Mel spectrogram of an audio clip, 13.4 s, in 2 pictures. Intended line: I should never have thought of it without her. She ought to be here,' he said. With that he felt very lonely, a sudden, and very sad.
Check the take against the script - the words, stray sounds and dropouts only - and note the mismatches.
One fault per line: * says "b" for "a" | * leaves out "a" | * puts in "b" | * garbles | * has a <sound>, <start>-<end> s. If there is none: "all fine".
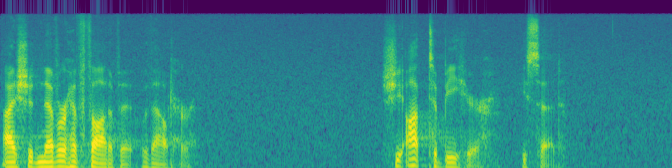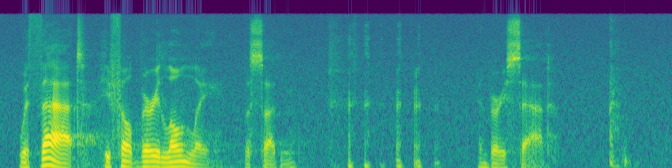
* has a laugh, 10.0-11.1 s
* has a cough, 12.8-13.2 s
